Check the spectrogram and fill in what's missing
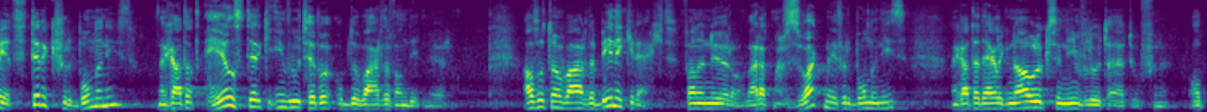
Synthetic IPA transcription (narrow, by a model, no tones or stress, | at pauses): ameːɦətstɛrkfərbɔndənɪsd̥ɑnɣaːtɦɑtɦeːlˠstɛrkəɪnvlutɦɛbənʔɔb̚dəʋaːrdəvɑndɪtnøːɾəl | ɑ̰lˠsətənʋaːrdəbɪnəkrɛ̰ːxtfɑnənøːɾəlˠʋaːɾətmaːrzwɑkmevərbɔndənɪsd̥ɑnɣaːtɑtɛjɣənələknɑwələksənɪnvlutœɥtufənə | ɔp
